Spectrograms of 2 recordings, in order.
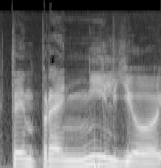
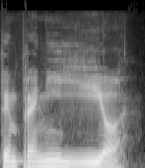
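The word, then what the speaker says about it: Tempranillo: Сегодня Международный день темпранильо, или, как в некоторых областях э, Э, Испания его называют Темпранио, потому что все-таки двойная «л» по-разному читается.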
